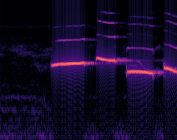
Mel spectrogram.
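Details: Oriental magpie-robin song used as a training lure to restore a stressed bird that has stopped singing: a series of four long, clear, pure whistles, the first held level, the later ones pitched slightly lower and gently falling.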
